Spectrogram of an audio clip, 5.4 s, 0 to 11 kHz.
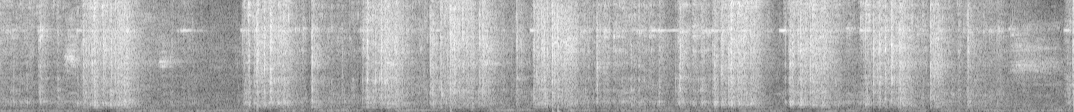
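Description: WLtoys 104001 RC car's motor and drivetrain running in short bursts of throttle, about two a second, with a harsh rattling grind. It is the horrible sound under power that the owner puts down to a fault in the rear end.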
